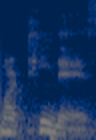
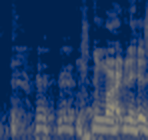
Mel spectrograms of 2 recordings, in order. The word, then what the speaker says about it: Martinez: It's spelled Martinez. Martinez, Georgia. Yeah. We taking the Spanish out of that.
